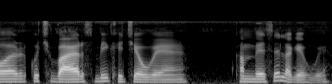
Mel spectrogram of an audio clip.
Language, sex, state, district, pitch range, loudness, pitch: Hindi, male, Uttar Pradesh, Muzaffarnagar, 115-130 Hz, -20 LUFS, 120 Hz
